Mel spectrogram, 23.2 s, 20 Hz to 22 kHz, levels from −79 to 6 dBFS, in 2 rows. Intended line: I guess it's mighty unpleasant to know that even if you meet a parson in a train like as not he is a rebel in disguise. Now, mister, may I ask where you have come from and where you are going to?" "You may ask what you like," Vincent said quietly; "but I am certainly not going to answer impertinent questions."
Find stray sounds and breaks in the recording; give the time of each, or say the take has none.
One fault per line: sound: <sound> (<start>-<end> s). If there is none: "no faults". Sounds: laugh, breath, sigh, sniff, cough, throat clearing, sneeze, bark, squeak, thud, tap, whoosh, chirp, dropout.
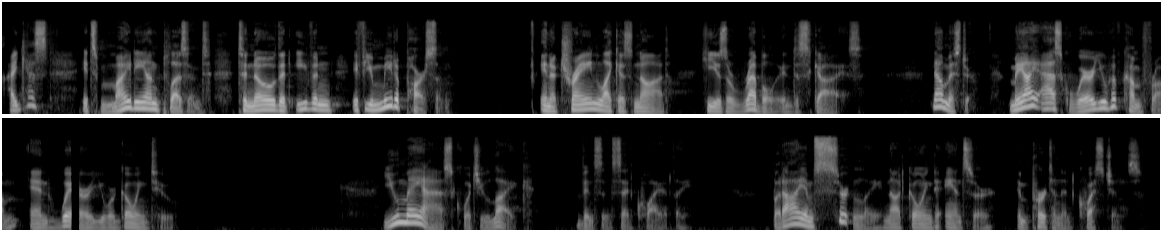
sound: dropout (12.3-12.4 s)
